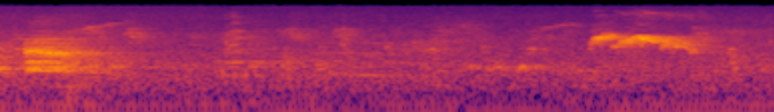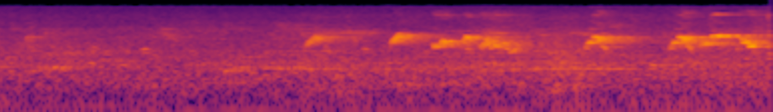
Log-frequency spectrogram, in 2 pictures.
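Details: During trapping of wild birds in Vietnam, a decoy red-whiskered bulbul gives lively warbled phrases, a short burst followed by a run of quick bubbling notes after a pause.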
